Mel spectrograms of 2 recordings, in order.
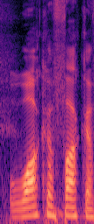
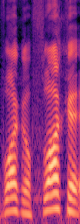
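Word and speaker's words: Waka Flocka: uh Chris ow and dirt first we got Wakka faka Fame wait Wakka faka Fame you say Wakka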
